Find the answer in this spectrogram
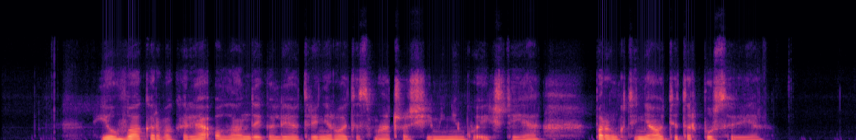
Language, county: Lithuanian, Vilnius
